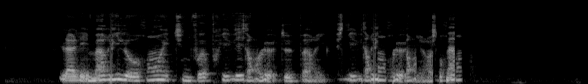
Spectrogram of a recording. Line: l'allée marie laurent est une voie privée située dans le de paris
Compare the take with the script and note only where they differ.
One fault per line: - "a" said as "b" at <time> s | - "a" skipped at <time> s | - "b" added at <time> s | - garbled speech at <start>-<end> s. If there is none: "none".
- "située" skipped at 2.4 s
- garbled speech at 3.4-4.6 s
